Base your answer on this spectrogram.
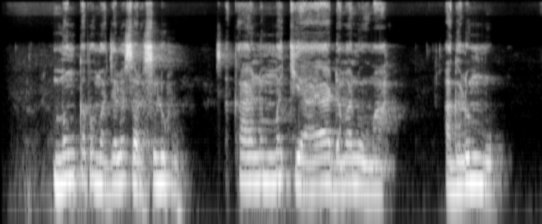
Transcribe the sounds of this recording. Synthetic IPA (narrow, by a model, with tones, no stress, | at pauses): mʊ˦ŋkɐ˦ɸa˨mɐ˨d͡ʒɐ˨lɪ˦sɐ˨rsʊ˦lhuː˨ | sʼɐ̥˨kʰaː˦nɪ˦mːɐ˦kʲɪ˨jaː˨jaː˦da˨mɐ˦noː˨maː˦ | ʔa˨ɡɐ˨ɽɪ˦mːu˨ʔ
